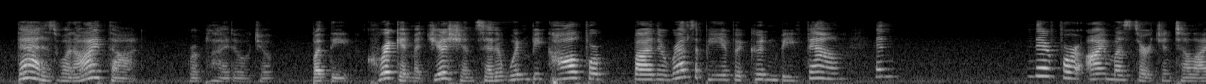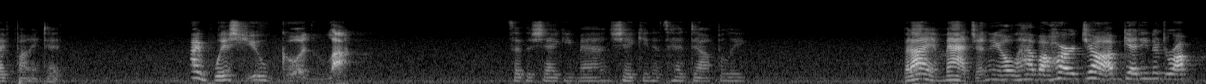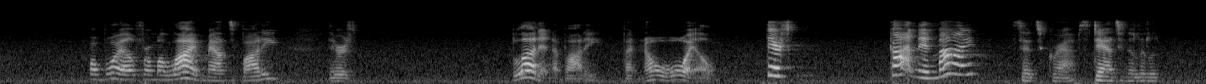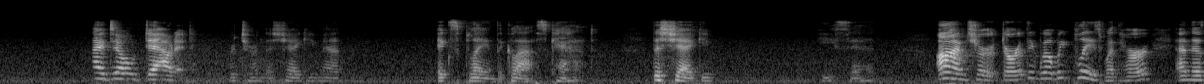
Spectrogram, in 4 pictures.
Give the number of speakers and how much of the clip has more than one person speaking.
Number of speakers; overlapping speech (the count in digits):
1, no overlap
